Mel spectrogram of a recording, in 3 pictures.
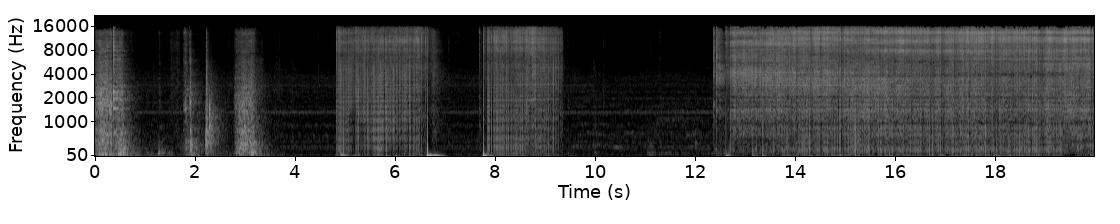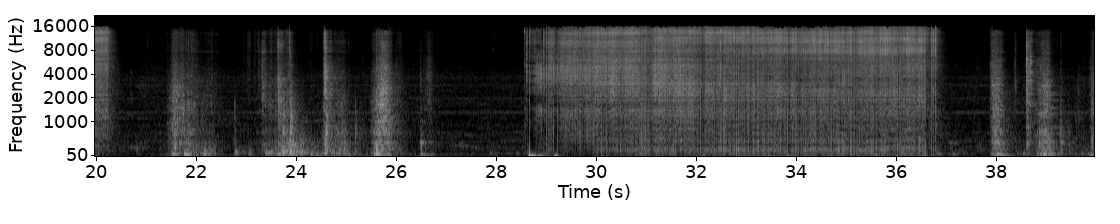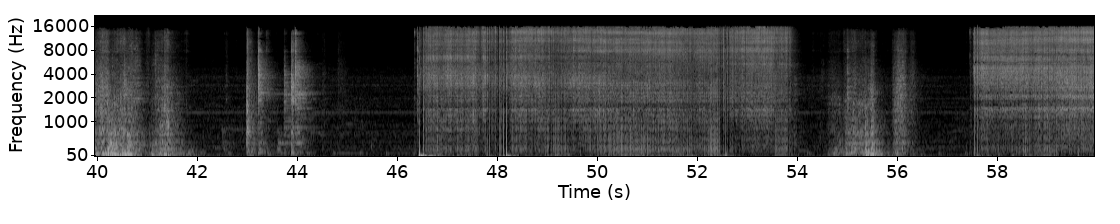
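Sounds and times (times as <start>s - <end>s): welding arc hissing: 4.8s - 9.4s, 12.4s - 20.5s, 28.6s - 37.0s, 46.4s - 54.1s, 57.5s - 59.9s.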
